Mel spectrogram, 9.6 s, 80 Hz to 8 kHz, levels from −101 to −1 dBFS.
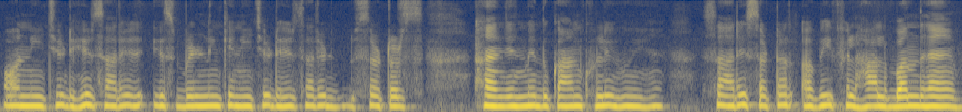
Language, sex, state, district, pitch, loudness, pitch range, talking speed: Hindi, female, Bihar, Kishanganj, 200 Hz, -15 LUFS, 195-210 Hz, 150 wpm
